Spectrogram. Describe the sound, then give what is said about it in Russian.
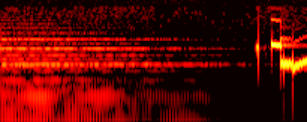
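An incoming email notification sounds as a brief electronic chirp: a tiny click followed by a short, bright sliding chime, coming right after a faint sustained tone fades to silence. “Звук входящего сообщения на почту.”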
